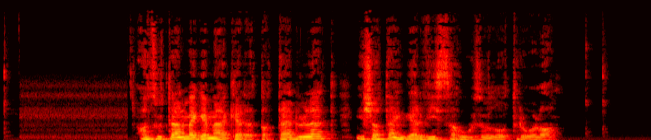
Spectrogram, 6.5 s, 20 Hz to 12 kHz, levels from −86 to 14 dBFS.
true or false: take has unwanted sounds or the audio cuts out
false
